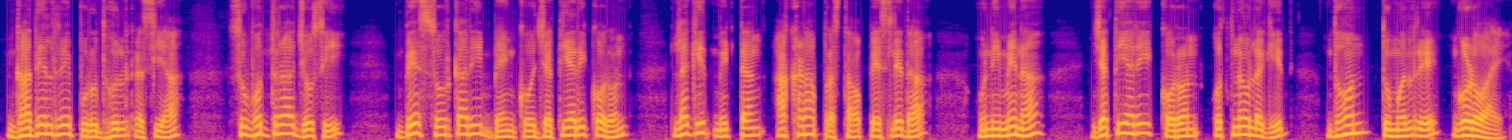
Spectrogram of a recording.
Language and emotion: Santali, neutral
